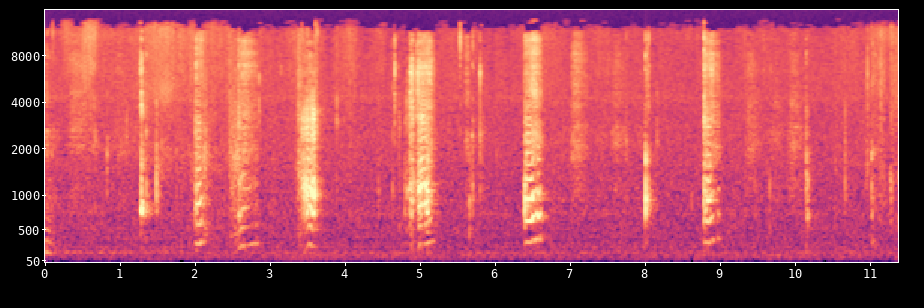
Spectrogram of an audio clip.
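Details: A 4-month-old infant: soft babbling mixed with brief sharp catches in the breath; hiccups.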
